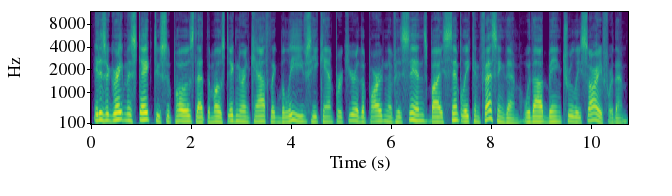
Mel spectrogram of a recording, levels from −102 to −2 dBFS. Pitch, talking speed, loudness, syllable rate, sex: 155 Hz, 175 wpm, -18 LUFS, 4.7 syllables/s, male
